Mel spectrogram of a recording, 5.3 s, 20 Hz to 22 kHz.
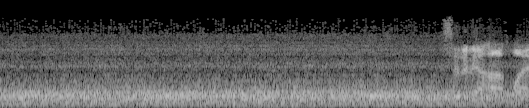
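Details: Homemade gas forge on its first test run, with a drilled-out MIG tip (about 1.1) and a 30 lb regulator cranked to about halfway (roughly 15 lb): an even, steady roar with no sputter, pulsing or popping. The burner runs cleanly.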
